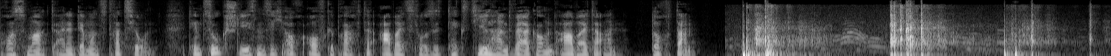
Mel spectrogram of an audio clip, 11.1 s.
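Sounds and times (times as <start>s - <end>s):
speech: 0.0s - 7.0s
faint shouting voices: 7.3s - 11.1s
military gunfire on demonstrators: 7.4s - 11.0s.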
